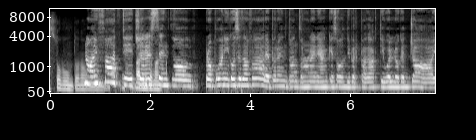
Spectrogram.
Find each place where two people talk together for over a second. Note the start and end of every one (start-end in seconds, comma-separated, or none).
0.7-2.2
